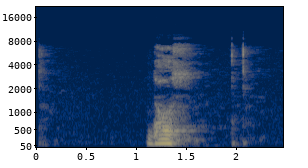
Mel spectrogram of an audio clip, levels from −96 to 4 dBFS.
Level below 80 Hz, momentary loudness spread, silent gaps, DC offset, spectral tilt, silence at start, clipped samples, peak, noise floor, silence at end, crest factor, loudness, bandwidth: -74 dBFS; 18 LU; none; under 0.1%; -5 dB/octave; 0.05 s; under 0.1%; -18 dBFS; -78 dBFS; 0.35 s; 22 dB; -35 LUFS; 9.2 kHz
